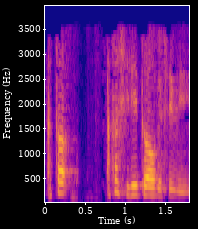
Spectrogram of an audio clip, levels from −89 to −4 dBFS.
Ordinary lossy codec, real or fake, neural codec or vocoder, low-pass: MP3, 16 kbps; real; none; 3.6 kHz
